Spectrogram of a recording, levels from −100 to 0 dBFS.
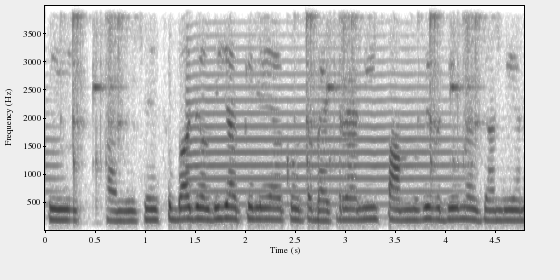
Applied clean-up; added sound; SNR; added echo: none; Coin (dropping) + Trumpet; 12 dB; none.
